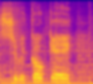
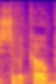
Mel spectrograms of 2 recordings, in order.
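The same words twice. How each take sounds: First: The name is said with its original-style pronunciation. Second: The name is said with an anglicized pronunciation. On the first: This is how the brand itself says it. "that is pretty much how it's pronounced to my understanding" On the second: This is how English speakers tend to say it. "A more westernized pronunciation"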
